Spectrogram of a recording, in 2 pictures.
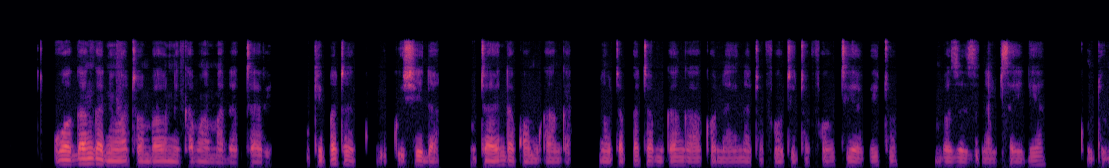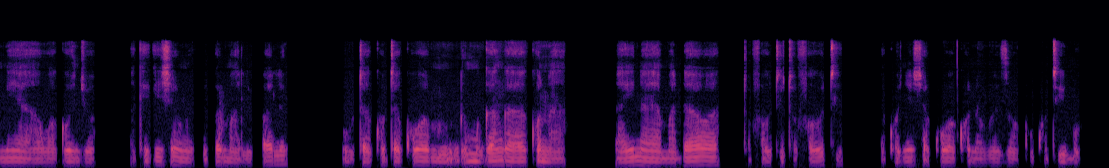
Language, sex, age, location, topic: Swahili, male, 36-49, Kisumu, health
